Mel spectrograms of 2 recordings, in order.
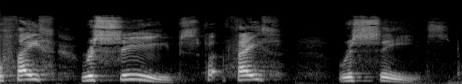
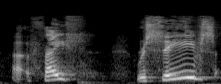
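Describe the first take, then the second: First: Faith receives drawn out slowly, each word weighted; slow emphatic heading. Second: Said in the usual way. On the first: Shown as a demonstration. Preacher announcing his first heading to the congregation, slow and deliberate. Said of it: "So first of all". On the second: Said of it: "First of all".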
